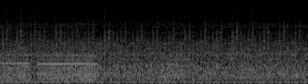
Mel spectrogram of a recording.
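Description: A light tractor engine in the farming game Farming Simulator 22 runs at a steady, low rumbling idle, continuous and fairly quiet, with no voices over it.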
